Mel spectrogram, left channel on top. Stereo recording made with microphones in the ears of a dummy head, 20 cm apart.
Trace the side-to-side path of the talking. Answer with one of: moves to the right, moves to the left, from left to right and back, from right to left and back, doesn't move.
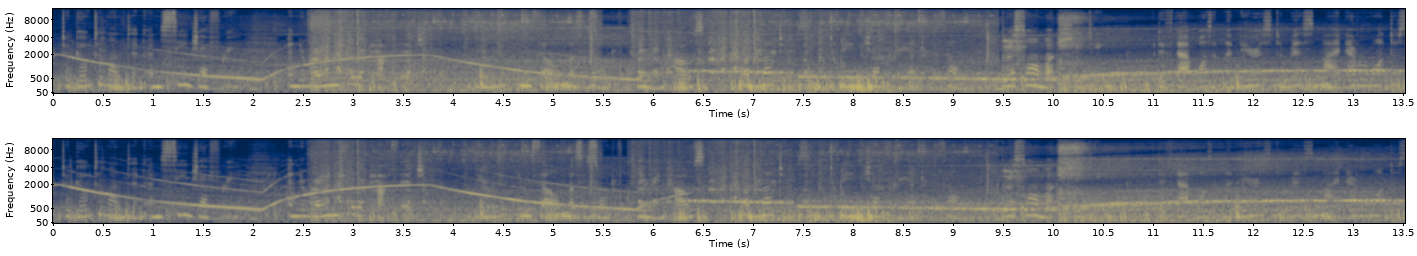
from left to right and back.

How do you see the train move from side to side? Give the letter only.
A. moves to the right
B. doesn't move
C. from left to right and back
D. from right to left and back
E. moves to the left
A.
